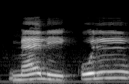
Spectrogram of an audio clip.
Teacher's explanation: Make the lam soft. The kaf is a dhamma round mouth. For lam we flatten it.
